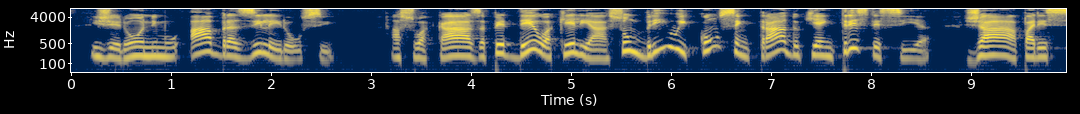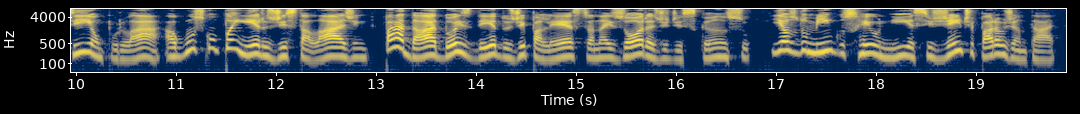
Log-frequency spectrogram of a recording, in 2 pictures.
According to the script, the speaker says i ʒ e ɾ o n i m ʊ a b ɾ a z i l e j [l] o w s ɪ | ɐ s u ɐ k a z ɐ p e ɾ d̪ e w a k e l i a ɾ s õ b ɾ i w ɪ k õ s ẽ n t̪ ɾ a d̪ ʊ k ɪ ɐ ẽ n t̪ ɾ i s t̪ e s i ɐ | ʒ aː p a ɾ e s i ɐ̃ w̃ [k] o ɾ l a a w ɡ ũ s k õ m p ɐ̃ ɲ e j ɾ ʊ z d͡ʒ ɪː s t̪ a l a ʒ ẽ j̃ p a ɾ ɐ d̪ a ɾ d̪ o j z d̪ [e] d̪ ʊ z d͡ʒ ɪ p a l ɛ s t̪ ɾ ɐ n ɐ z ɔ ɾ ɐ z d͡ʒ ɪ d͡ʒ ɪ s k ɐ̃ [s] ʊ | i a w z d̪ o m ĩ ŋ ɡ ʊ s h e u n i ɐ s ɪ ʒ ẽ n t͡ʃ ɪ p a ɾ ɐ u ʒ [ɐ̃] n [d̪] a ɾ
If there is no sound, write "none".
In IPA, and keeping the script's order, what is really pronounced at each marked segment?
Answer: ɾ, p, e, s, ɐ̃, t̪

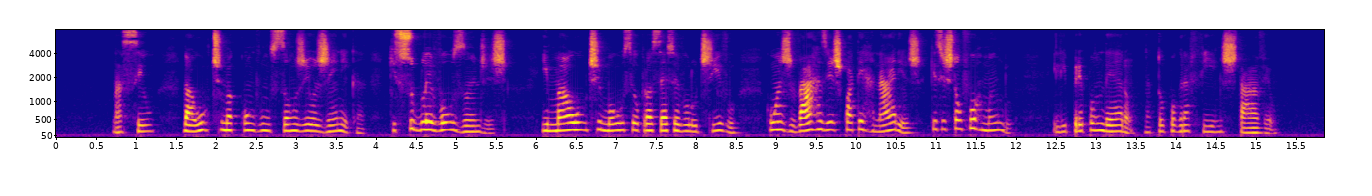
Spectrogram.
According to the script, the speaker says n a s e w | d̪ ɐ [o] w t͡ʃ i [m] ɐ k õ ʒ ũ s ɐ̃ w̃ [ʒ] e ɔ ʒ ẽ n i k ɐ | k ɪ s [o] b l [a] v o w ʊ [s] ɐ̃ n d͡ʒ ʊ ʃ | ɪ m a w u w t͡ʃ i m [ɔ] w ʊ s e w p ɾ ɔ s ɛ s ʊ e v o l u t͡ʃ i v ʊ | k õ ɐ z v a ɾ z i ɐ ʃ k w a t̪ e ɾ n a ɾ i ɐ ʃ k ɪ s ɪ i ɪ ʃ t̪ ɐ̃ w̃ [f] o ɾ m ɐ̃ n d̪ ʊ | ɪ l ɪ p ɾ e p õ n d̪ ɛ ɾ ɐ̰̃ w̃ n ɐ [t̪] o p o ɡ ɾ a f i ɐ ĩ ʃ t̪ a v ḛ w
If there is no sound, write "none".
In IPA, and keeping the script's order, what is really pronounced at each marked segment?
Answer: u, m, ʒ, u, e, z, o, f, t̪

